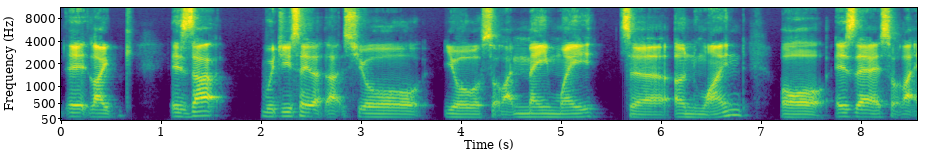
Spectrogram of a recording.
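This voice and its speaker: A man's voice: low-pitched, fairly bright tone. A man hosting a casual interview, asking long rambling questions filled with "like". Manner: rambling questions full of "like" and restarts. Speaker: interview host.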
